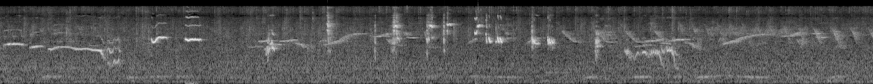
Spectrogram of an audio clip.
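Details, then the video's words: Oriental magpie-robin chattering ngriwik song for steadying caged birds: opening descending whistle, then a fast sequence of clipped chirps around the middle and smooth rising whistles later, with rain in the background. "Kacer ngriwik ngeplong"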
